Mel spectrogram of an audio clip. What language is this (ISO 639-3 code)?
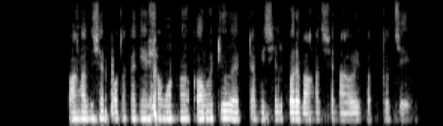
ben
